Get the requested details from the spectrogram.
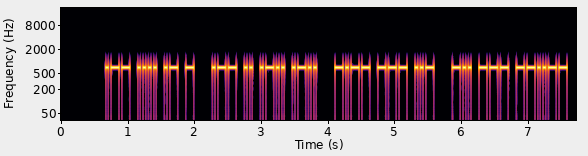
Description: Morse code, heard as a keyed tone, about 30 wpm, 700 Hz. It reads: WHAT WILL YOU DO,
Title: Sentences from Top 100 Words 30wpm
